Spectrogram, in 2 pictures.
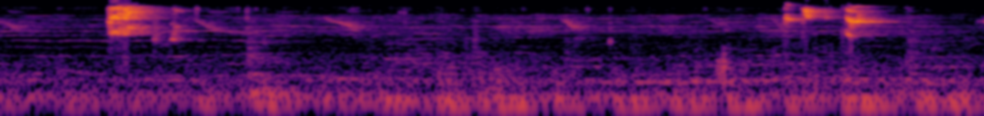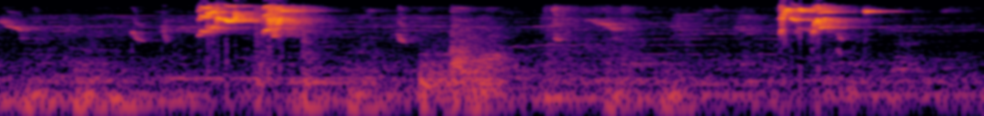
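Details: Lovebirds, all said to be singing actively, give short bursts of bright, high chirps and twitters roughly every two to three seconds, with soft chatter between the bursts over a faint low hum.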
